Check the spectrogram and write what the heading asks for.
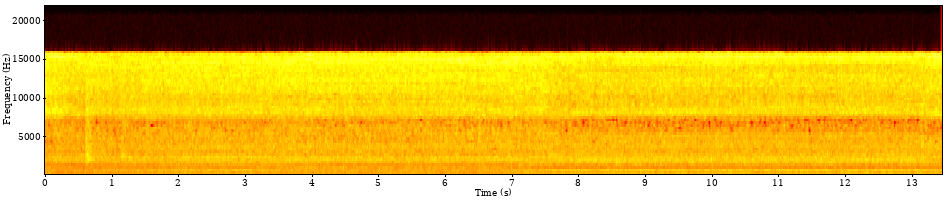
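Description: CO2 laser cutting and engraving machine running: a steady machine whir with a thin, steady whine running through it.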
